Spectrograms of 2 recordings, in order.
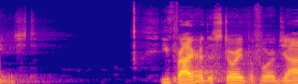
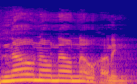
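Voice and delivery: much higher hurried no's; hasty husband; 9 semitones higher, 3 dB quieter than usual. Acted. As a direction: rush to refuse her. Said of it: "And John said".

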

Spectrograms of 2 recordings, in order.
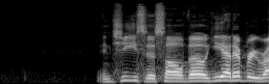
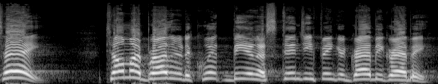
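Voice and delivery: higher, loud whiny yell; yelling from the crowd; 8 semitones higher, 6 dB louder than usual. Retold or imitated. Man in crowd yelling to Jesus about his brother, loud whine. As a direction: shout it over the crowd like a sulky sibling. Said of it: "what he yells out".

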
